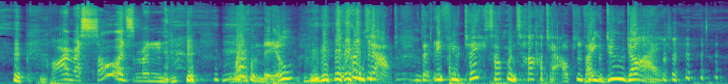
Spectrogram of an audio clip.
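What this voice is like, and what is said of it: Character voice impression. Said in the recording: “That was a good Vivian. ... You do a mean Vivian.”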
